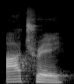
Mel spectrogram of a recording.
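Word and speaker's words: Atreides: Into this complex game of power, we now introduce House at Trades, pronounced atree dees.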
